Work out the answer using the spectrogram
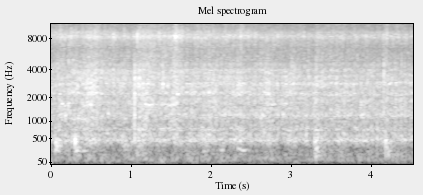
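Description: Onion paste and chicken frying in oil in an aluminium pot, a steady sizzle, with a wooden spatula scraping and knocking against the pot a few times as it is stirred.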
